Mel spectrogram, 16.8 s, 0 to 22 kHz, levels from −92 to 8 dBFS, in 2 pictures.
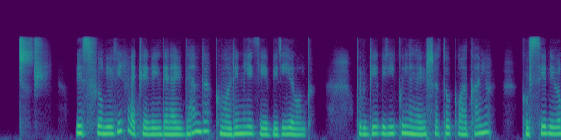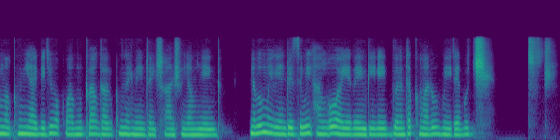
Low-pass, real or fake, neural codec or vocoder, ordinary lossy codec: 7.2 kHz; fake; codec, 16 kHz, 0.5 kbps, FreqCodec, larger model; AAC, 96 kbps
